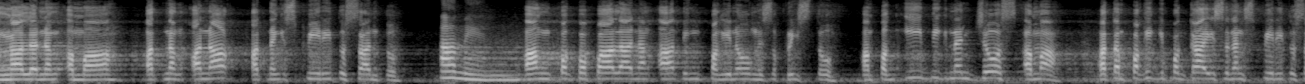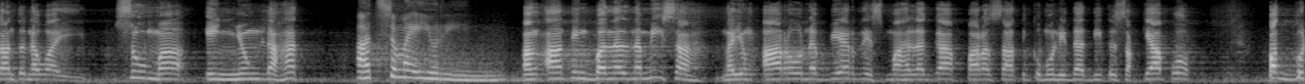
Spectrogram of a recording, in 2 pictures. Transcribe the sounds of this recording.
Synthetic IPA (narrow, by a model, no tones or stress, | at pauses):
ɐŋaːlɐnɐŋɐmaʔɐt̪̚nɐŋʔɐnak̚ɐt̪̚nɐŋɪspiːɾɪt̪ʊsant̪o̞ | ʔamɛnʔɐŋpɐɡ̚pɐpaːlɐnɐŋʔaːt̪ɪŋpɐŋɪnoʔo̞ŋhɛsʊkɾiːst̪o̞ | ʔɐŋpɐɡʔiːbɪɡ̚nɐŋd͡ʒo̞sɐmaʔɐt̪ɐŋpɐkikɪpɐɡ̚kaʔisɐnɐŋɪspiːɾɪt̪ʊsant̪o̞nɐwɐj | sumɐ | ʔɪɲoŋlɐɦat̪̚ | ʔɐt̪sʊmɐʔɪjʊɾɪnʔɐŋʔaːt̪ɪŋbɐnɐlnɐmiːsɐŋɐjoŋʔaːɾɐwnɐbjɛɾnɛsmɐɦɐlɐɡapaːɾɐsɐʔaːt̪ɪŋkomʊnɪd̪ad̪ːiːt̪o̞sɐkjaːpo̞ | pɐɡ̚ːʊ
